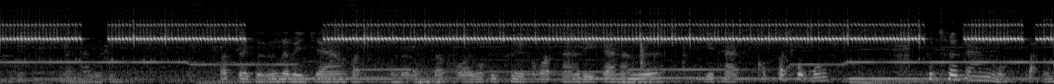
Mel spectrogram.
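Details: Big cricket calling loudly: an unbroken, shrill high whine with brief breaks near the start, middle and end, over people talking and a steady lower hum in the background.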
